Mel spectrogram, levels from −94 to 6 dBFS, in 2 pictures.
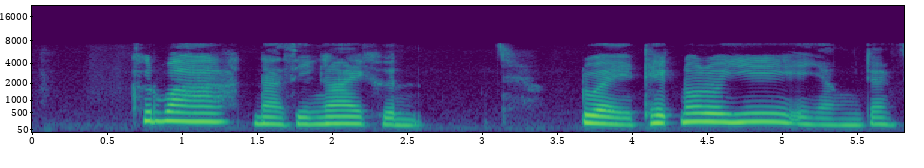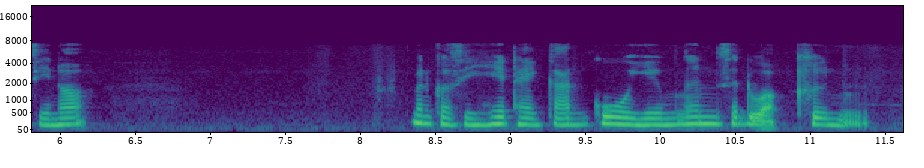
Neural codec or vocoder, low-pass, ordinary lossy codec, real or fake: none; 7.2 kHz; none; real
